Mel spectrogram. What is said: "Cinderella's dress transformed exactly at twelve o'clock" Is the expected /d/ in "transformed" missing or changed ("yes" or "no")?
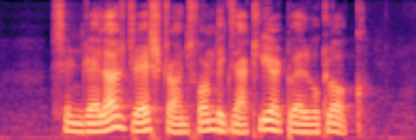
no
